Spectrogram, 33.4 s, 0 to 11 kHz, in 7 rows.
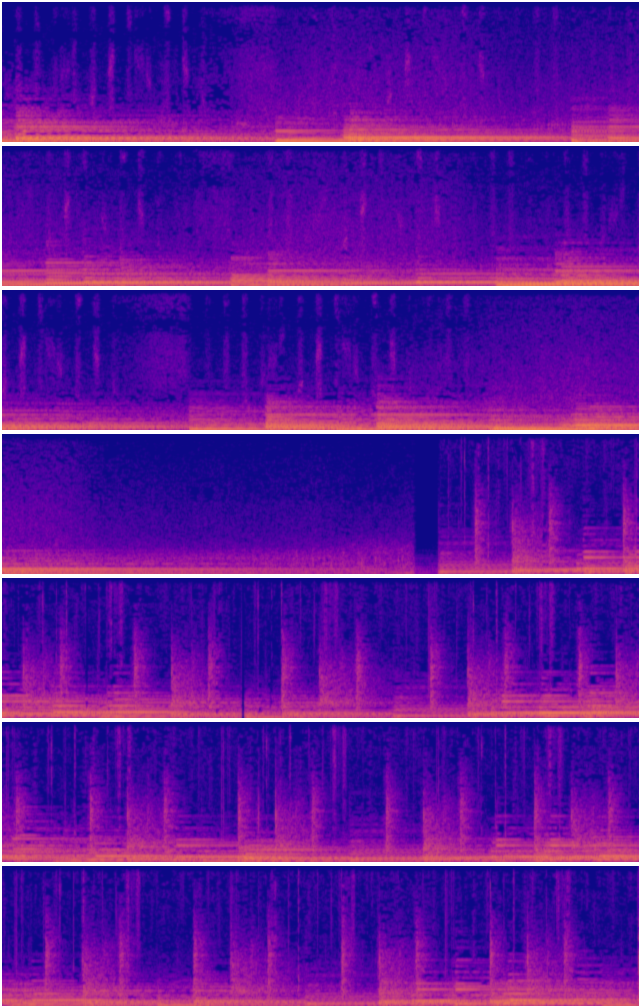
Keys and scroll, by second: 1.2 super+t, 1.8 super+Return, 5.7 super+t, 8.3 alt+super+z, 12.5 Return, 14.6 super+t, 15.3 alt+super+t, 20.0 Return, 24.3 b, 27.9 ], 29.6 [, 33.1 [.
